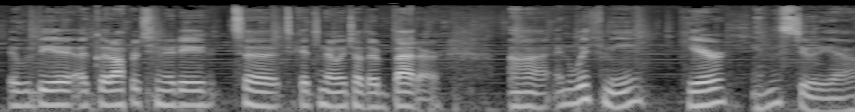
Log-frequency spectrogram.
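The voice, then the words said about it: Solemn, hushed public-radio host voice. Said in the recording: “I'm so solemn right now ... I think this is a sensitivity voice ... I was practicing NPR voice.”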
